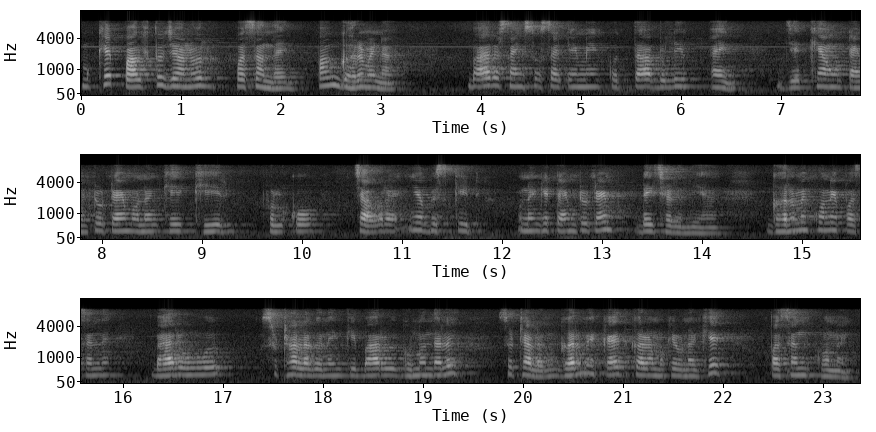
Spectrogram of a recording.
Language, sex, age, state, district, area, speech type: Sindhi, female, 45-60, Gujarat, Junagadh, urban, spontaneous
